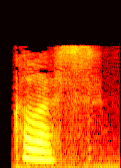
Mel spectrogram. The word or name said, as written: colous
